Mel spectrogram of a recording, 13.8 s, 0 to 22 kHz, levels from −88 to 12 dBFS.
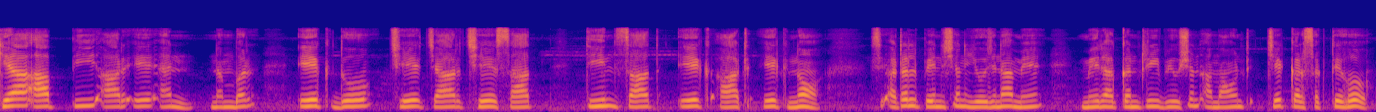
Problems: constant background noise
